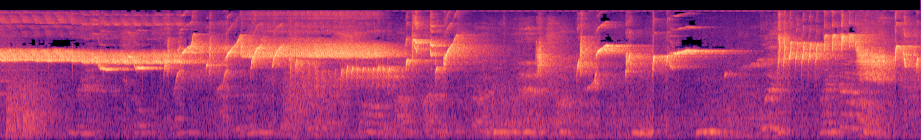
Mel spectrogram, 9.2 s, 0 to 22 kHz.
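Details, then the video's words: Caged goldfinch × canary mule, hatched April 2011, singing actively: a long high sustained trill opening into rapid varied twittering phrases, buzzy notes and sharp chips, with quiet room noise behind. "Goldfinch X Canary Mule"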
